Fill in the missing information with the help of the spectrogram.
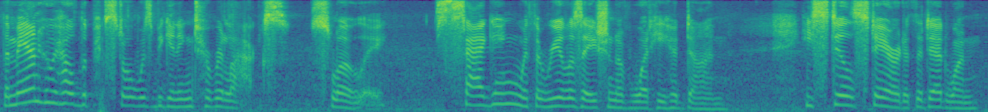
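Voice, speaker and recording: A woman presents and narrates for a radio theater group in a medium-pitched voice. There is faint noise behind her in the studio. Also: poor audio. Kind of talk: casual radio interview and story narration.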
